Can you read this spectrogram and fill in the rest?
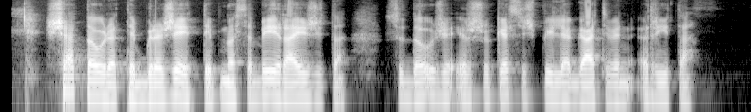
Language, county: Lithuanian, Kaunas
